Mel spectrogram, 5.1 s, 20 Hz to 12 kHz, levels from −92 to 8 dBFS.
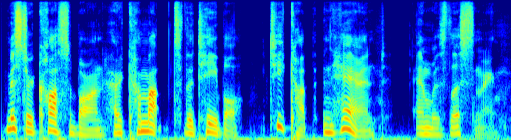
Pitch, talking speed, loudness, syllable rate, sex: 135 Hz, 165 wpm, -23 LUFS, 4.7 syllables/s, male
